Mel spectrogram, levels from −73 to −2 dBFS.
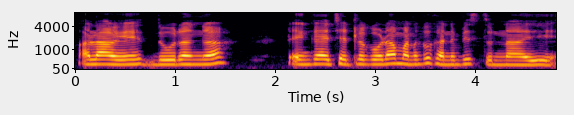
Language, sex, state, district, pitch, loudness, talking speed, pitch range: Telugu, female, Andhra Pradesh, Annamaya, 205 Hz, -15 LUFS, 85 wpm, 195-215 Hz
